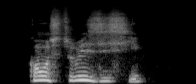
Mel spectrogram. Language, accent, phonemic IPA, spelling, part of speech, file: French, Canada, /kɔ̃s.tʁɥi.zi.sje/, construisissiez, verb, LL-Q150 (fra)-construisissiez.wav
- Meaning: second-person plural imperfect subjunctive of construire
